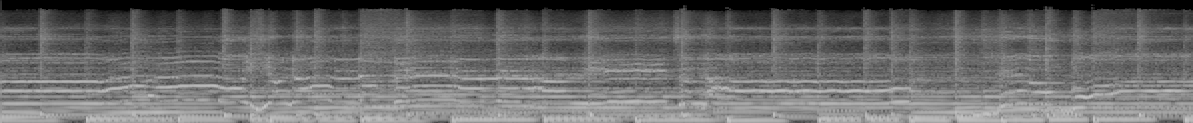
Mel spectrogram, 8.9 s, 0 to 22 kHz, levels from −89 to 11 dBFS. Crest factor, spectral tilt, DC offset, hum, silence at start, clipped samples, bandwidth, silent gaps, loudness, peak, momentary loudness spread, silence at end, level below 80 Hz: 12 dB; -4.5 dB/octave; under 0.1%; none; 0 s; under 0.1%; 17 kHz; none; -17 LUFS; -4 dBFS; 1 LU; 0 s; -26 dBFS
